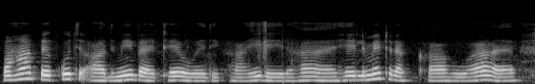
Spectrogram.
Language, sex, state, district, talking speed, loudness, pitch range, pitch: Hindi, female, Jharkhand, Ranchi, 155 wpm, -16 LUFS, 170-205 Hz, 185 Hz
